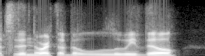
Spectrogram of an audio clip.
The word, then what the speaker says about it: Louisville: the north of the Louisville leoville I think is how you say that see if we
